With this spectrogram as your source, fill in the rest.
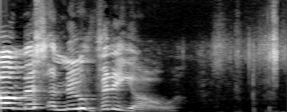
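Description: A young boy speaks loudly and playfully close by.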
